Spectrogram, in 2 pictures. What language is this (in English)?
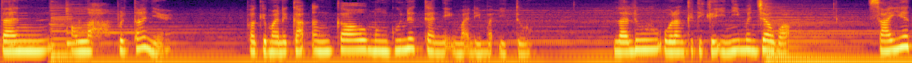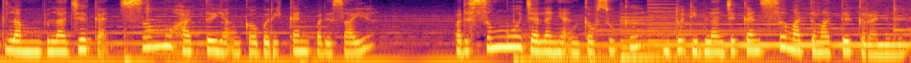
Malay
